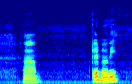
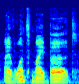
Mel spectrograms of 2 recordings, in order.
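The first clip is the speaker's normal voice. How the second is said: slow, mock Russian accent, a bit louder; Mickey Rourke Russian accent; 4 dB louder, much slower than usual. Reviewer quoting the Russian villain, slow mock Russian accent. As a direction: imitate the Russian villain, drawn out and heavy. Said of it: "poor Russian accent from Mickey Rourke".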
